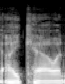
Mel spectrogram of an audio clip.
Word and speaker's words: Aikau: Well, for anyone listening who is not familiar with either Eddie Aikau, and Aikau is spelled A-I-K-A-U, and I've always said Rail's son, but it's Rail, or Rail, right? – Yeah, I'm sure she's heard it all too.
